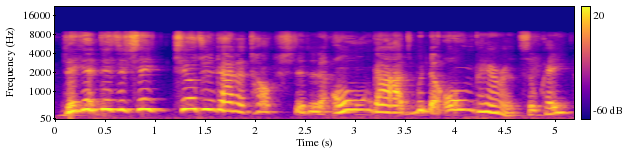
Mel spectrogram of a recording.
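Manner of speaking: high, indignant scolding; outraged scolding character. Acted. Castmate scolding Cookie about telling children of gods, indignant. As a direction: scold in a high voice, stretching the key words.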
